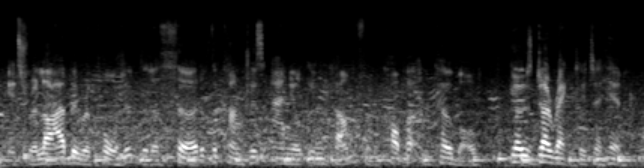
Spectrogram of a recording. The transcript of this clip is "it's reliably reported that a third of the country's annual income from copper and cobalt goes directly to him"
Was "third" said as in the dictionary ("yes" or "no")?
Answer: yes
